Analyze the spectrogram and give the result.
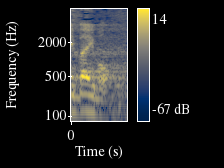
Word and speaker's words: Babel: But I'm going to try to remember to say Babel, because I think that's the better pronunciation.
